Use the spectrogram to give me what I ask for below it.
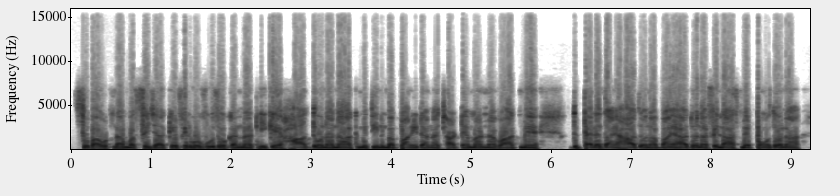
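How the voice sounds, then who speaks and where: A man's voice: medium pitch, completely flat delivery, a little fast, a little mellow, poor audio. A man from Pakistan, telling his personal story in an interview in a rambling way, often repeating the same tag phrases. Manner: rambling, keeps repeating "sahi hai na" and restarting phrases. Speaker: interview guest.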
